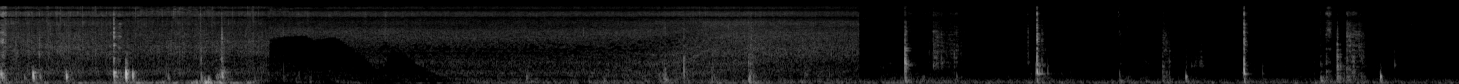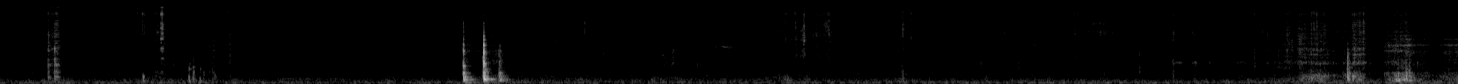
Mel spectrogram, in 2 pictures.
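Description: Food sizzling in a hot pan, a steady frying hiss with a few sharp utensil clicks, which stops abruptly about nine seconds in. After that come scattered short clicks and knocks over a quiet background, with a few soft low thumps near the end.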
